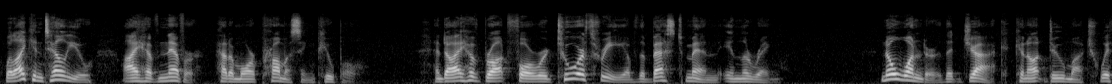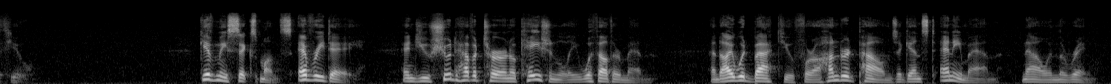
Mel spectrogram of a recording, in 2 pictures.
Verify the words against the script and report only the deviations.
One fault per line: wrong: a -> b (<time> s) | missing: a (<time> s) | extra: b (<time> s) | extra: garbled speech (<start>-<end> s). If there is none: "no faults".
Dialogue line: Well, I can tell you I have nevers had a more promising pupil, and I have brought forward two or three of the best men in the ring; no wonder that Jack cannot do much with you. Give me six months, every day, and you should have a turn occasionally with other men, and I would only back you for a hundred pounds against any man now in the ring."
wrong: nevers -> never (1.6 s)
missing: only (18.6 s)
